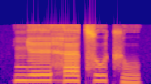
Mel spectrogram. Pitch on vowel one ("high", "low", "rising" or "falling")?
high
